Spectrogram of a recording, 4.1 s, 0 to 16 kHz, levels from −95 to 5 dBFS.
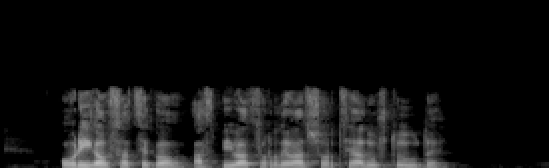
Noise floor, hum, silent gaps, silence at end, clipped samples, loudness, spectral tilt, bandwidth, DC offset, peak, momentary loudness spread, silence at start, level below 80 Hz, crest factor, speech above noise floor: under -90 dBFS; none; none; 0.8 s; under 0.1%; -35 LUFS; -4 dB/octave; 7.6 kHz; under 0.1%; -16 dBFS; 13 LU; 0.45 s; -80 dBFS; 22 dB; over 55 dB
